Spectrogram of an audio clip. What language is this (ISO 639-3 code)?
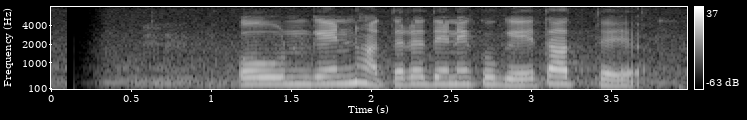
sin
